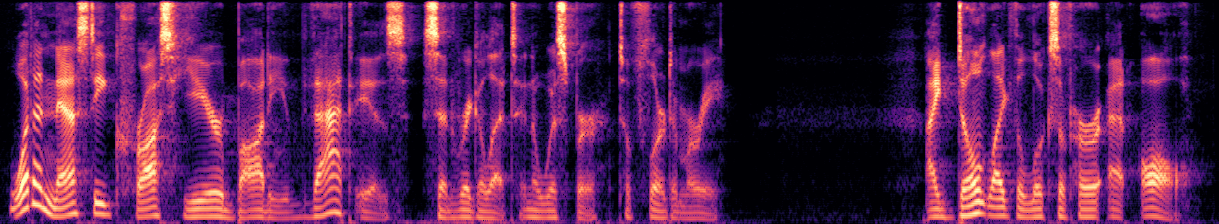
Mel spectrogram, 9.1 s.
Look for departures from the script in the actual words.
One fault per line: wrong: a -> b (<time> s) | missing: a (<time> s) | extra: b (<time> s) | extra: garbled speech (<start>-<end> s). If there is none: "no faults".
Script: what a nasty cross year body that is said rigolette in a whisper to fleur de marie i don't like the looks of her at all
no faults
